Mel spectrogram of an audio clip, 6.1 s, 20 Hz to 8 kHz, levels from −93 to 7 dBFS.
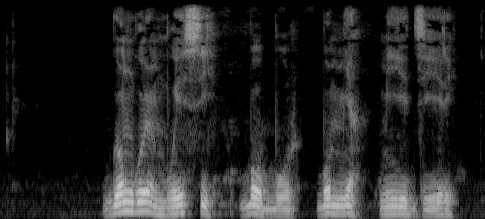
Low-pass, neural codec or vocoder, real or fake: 7.2 kHz; none; real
